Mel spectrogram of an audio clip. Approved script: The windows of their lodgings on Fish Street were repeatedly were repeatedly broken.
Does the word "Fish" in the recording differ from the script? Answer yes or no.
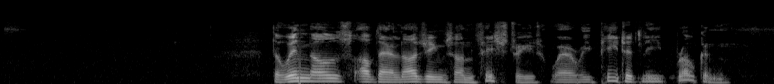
no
